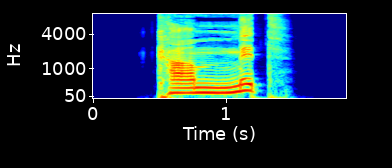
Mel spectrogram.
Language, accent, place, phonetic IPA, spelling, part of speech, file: German, Germany, Berlin, [ˌkaːm ˈmɪt], kam mit, verb, De-kam mit.ogg
- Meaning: first/third-person singular preterite of mitkommen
